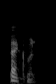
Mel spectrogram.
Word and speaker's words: Beckman: Or I can play Ben Blackman. Beckman. I keep saying his name wrong.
